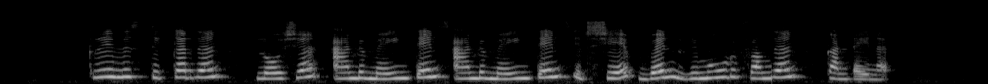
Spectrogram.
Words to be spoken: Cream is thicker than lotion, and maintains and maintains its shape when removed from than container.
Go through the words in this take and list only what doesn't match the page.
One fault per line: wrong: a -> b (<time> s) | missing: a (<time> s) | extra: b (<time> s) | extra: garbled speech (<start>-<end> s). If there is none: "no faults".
no faults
